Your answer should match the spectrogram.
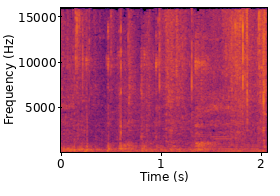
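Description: Background music with steady held notes, and a brief word spoken early on.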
